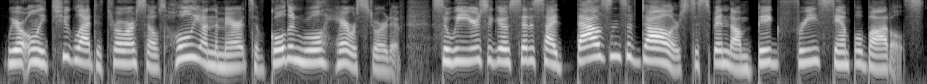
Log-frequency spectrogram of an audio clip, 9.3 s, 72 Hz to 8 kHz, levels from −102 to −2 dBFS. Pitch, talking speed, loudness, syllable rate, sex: 235 Hz, 215 wpm, -20 LUFS, 5.8 syllables/s, female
